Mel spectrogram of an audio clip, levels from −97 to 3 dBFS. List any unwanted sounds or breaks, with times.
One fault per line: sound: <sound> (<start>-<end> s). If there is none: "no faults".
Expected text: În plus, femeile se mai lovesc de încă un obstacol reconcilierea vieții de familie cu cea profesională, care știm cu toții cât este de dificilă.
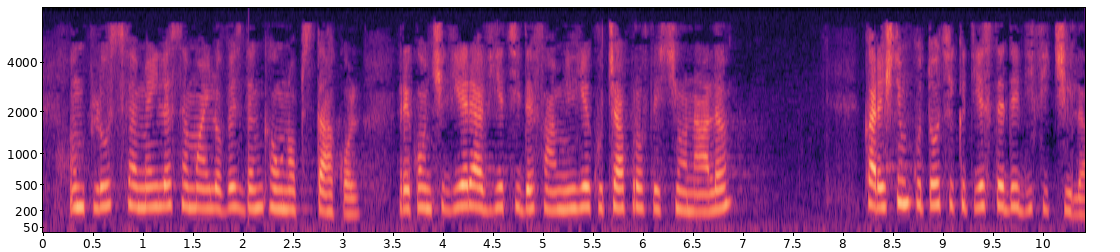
no faults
